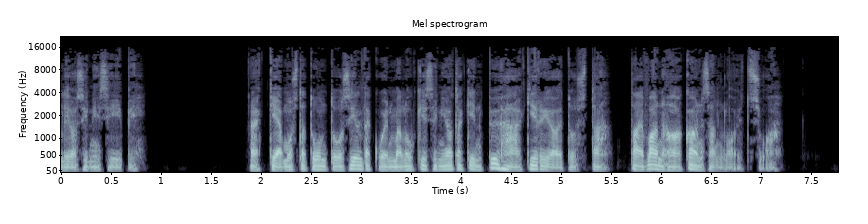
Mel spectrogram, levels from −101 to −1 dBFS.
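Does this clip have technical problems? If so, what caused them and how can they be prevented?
No, there are no technical problems in this clip.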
